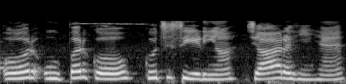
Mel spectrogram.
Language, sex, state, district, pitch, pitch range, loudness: Hindi, female, Punjab, Pathankot, 265 Hz, 245-295 Hz, -12 LUFS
